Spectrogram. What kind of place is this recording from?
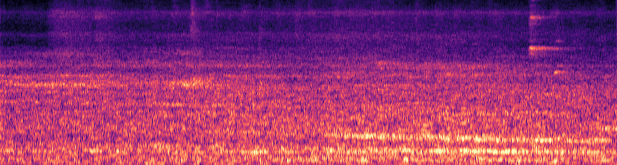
subway station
